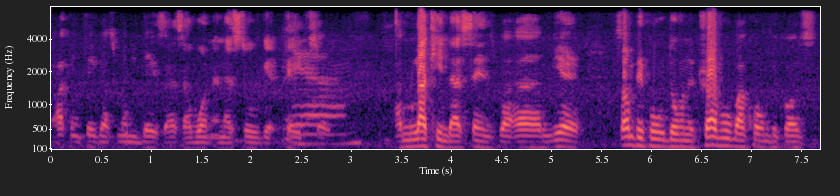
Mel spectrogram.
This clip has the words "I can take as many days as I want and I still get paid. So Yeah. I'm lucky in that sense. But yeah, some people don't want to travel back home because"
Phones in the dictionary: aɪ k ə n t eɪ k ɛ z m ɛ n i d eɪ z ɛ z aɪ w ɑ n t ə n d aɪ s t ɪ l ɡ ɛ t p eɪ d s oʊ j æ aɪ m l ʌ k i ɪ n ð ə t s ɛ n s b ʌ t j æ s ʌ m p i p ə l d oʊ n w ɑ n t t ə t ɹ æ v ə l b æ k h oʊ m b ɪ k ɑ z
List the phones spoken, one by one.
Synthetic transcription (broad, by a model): aɪ k ə n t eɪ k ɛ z m ɛ n i d eɪ z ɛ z aɪ w ɑ n t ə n aɪ s t ɪ l ɡ ɛ t p eɪ d s oʊ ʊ aɪ m l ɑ k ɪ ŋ ð ə t s ɛ n s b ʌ t j æ s ʌ m p i p l d oʊ n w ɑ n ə t ɹ æ v ə l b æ k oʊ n b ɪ k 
